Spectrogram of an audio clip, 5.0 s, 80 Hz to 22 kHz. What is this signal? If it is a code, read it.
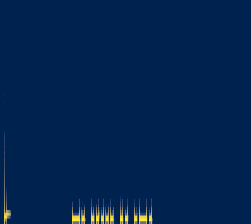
Morse code, heard as a keyed tone, about 25 wpm, 700 Hz. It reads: N5IR
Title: Call Signs - 25wpm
